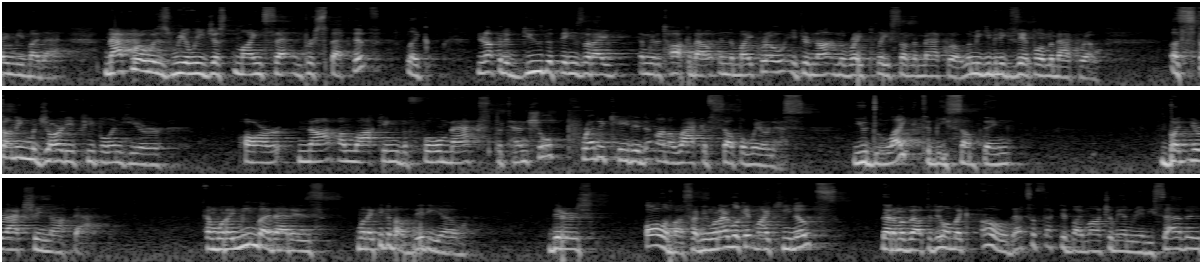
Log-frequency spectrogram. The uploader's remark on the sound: Keynote from 2022. A throwback keynote I gave in Las Vegas in May at Grow With Video Event.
